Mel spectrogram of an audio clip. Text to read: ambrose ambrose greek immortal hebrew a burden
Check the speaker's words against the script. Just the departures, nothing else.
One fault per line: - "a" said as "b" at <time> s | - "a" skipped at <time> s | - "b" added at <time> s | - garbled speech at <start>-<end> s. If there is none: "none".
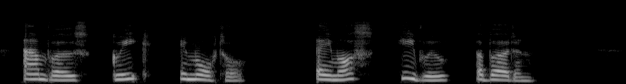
- "ambrose" skipped at 0.9 s
- "amos" added at 3.2 s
